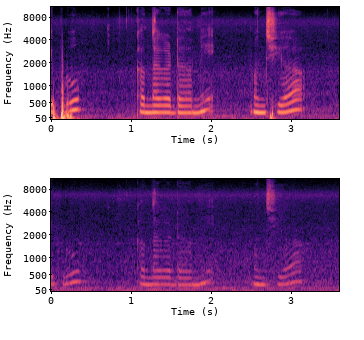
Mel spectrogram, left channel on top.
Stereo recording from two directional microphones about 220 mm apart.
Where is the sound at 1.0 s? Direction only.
35° left (ahead or behind).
